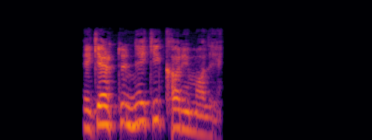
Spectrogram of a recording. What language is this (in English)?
Kurdish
